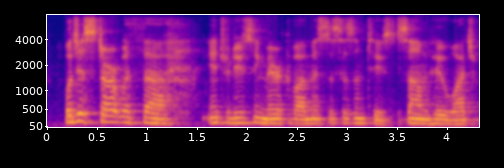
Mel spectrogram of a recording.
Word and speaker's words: Merkabah: It's spelled with a B-A-H at the end most of the time, but the B in Hebrew doesn't have something called a dagesh. So it's pronounced Merkabah with a V sound.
